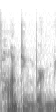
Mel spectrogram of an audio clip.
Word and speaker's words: Huntingburg: I never heard of Huntingburg before.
